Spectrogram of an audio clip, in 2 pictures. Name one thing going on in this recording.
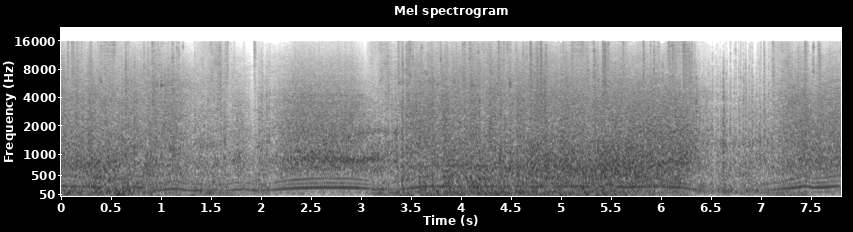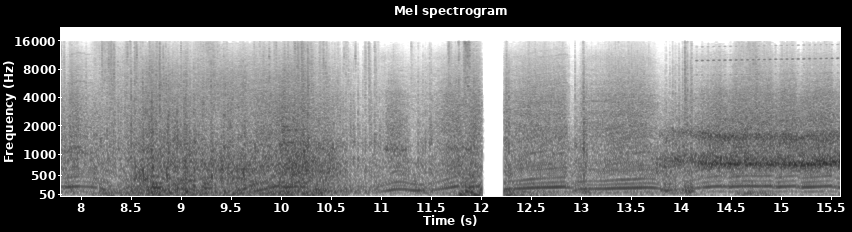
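A car engine revs up and down as the car drifts.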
